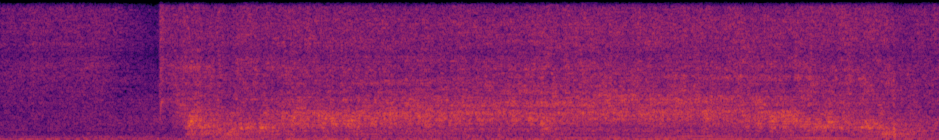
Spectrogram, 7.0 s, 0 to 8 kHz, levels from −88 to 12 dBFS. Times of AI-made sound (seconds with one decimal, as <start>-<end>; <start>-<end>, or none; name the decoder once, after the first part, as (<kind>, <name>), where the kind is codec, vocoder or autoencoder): none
